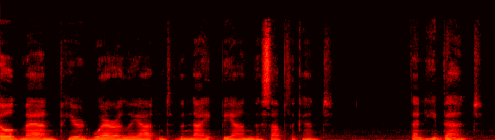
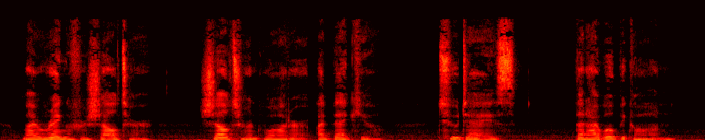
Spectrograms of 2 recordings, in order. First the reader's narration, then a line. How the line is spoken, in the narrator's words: breathed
